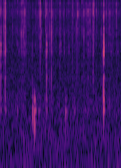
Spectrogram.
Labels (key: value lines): label: ambient
recorder: HydroMoth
